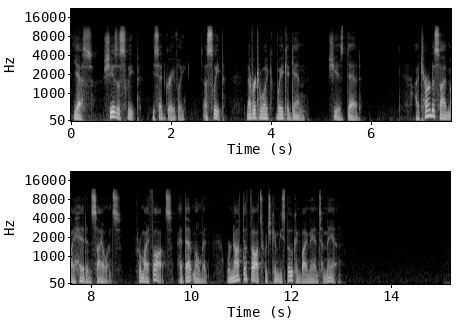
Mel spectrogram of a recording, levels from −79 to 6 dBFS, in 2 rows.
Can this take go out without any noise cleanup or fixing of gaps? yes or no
yes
